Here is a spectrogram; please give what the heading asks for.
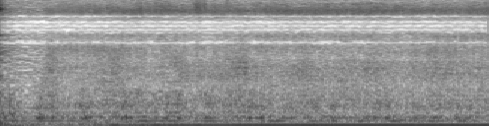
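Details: Washing machine with new water valve, loaded with spun-out clothes on spin: deep drone with rhythmic thumping about four times a second building as drum speeds up, machine walking backwards out of place; worn suspension snubber pads.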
